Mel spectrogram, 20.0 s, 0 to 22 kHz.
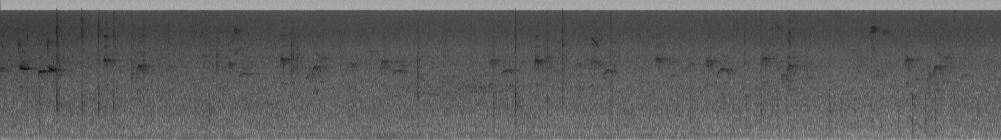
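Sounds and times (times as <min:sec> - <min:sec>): forest ambience hiss: 0:00.0 - 0:20.0
woodpecker tapping on wood: 0:00.8 - 0:03.1, 0:09.8 - 0:11.5, 0:13.6 - 0:15.8, 0:16.5 - 0:16.8, 0:17.9 - 0:19.3.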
